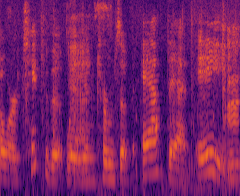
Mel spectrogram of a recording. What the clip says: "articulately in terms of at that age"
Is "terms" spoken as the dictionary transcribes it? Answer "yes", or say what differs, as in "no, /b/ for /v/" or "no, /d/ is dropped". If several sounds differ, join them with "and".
yes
